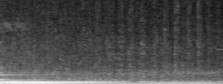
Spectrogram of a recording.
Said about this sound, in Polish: Troszeczkę to jest dwusuw, troszeczkę hałasuje.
